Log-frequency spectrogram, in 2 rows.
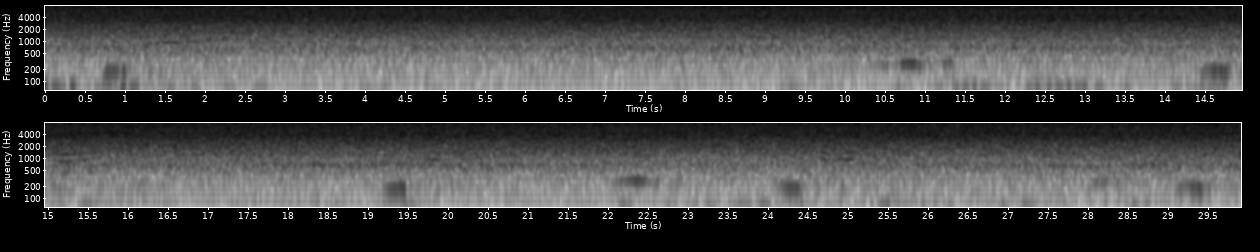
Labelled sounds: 1.4	1.7	humpback whale, 0.90 to 0.99 kHz
15.1	15.4	humpback whale, 1.2 to 1.4 kHz
24.8	25.1	humpback whale, 0.90 to 0.99 kHz

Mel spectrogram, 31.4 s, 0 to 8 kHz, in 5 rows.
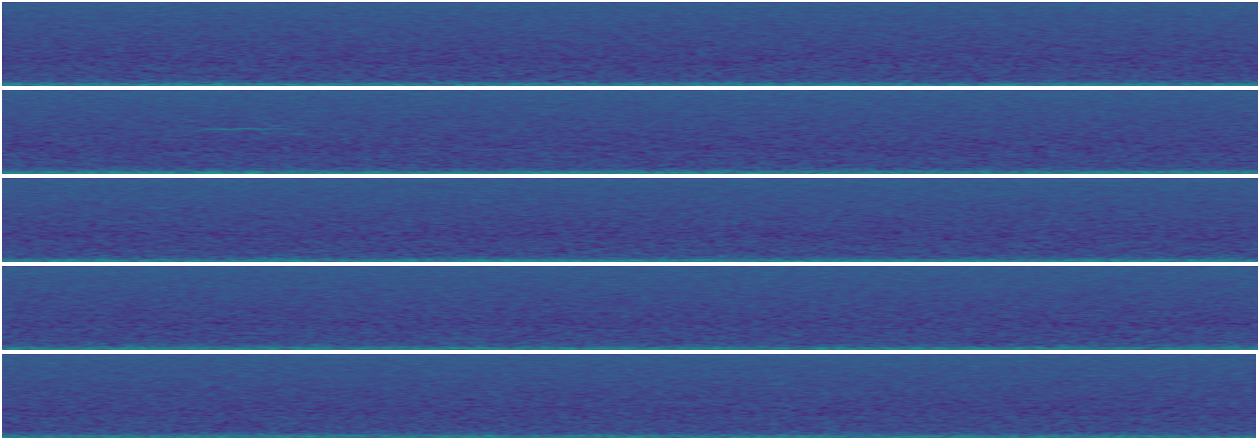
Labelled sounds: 7.2	7.6	killer whale, 1.7 to 2.0 kHz

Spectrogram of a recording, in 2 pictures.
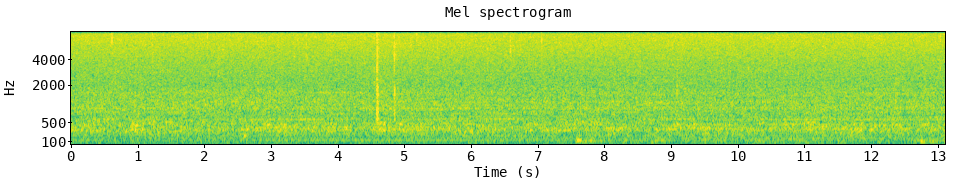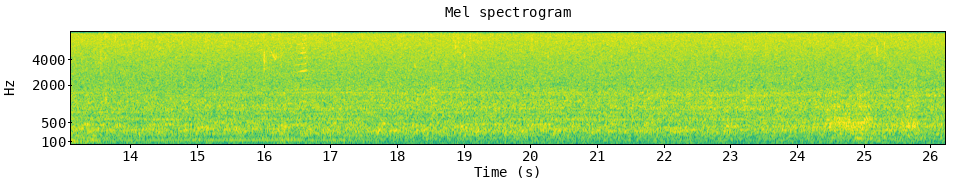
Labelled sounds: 16.4	16.8	killer whale, Bigg's (transient), AT1 transient, 2.7 to 6.2 kHz

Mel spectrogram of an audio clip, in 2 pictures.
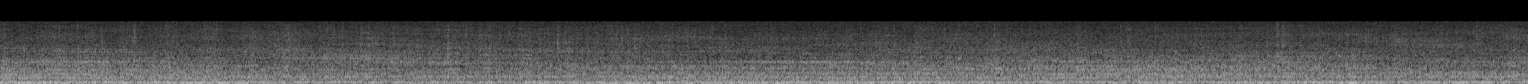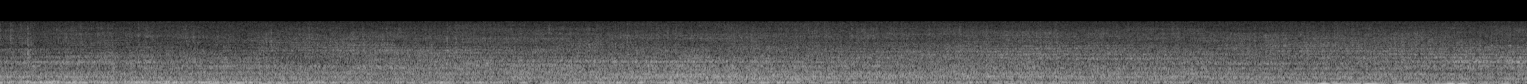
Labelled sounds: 3.1	3.4	vessel noise, 1.2 to 1.4 kHz
21.0	21.2	vessel noise, 2.4 to 2.7 kHz
29.7	30.0	vessel noise, 1.0 to 1.2 kHz

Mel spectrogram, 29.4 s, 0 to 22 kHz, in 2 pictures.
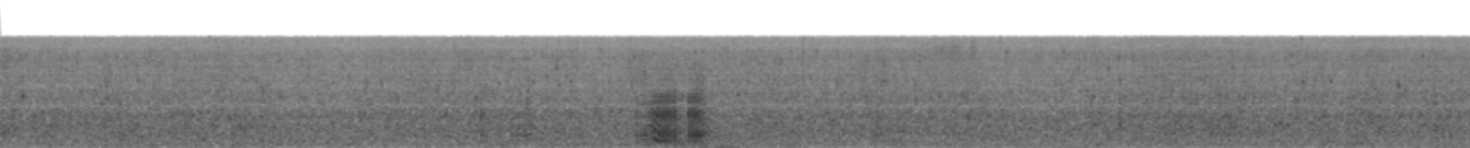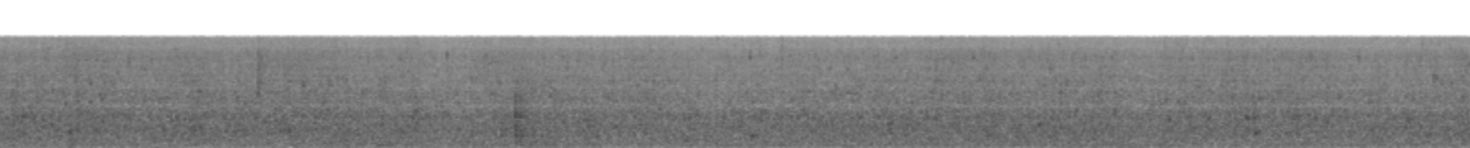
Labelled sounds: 6.5	6.7	croaking sound likely from a nearby submerged object, 0.84 to 1.0 kHz
9.4	9.6	Pacific white-sided dolphin, 5.8 to 6.2 kHz

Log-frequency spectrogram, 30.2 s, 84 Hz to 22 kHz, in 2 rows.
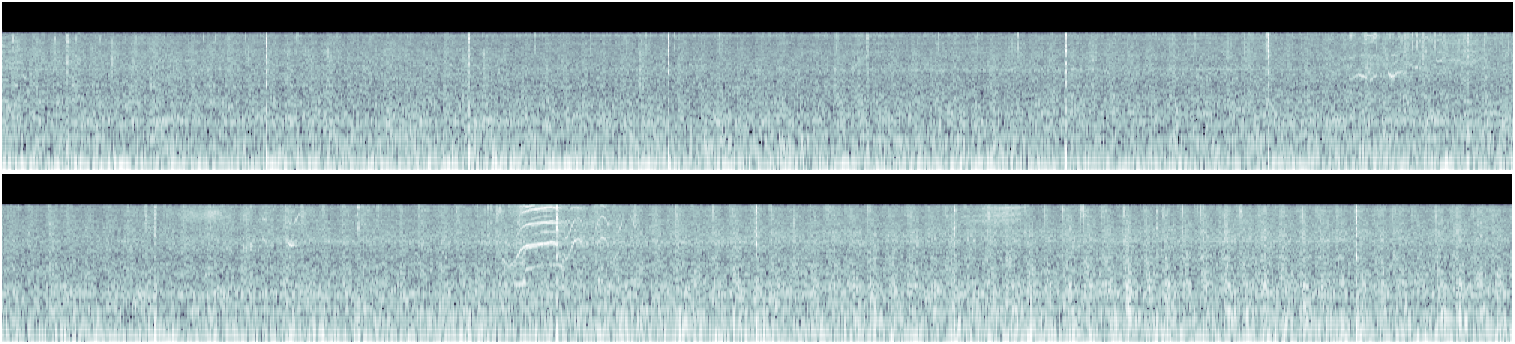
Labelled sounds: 13.5	14.8	killer whale, 1.2 to 8.0 kHz
16.9	18.3	killer whale, 1.2 to 8.0 kHz
20.0	21.6	killer whale, southern resident, 0.41 to 8.0 kHz

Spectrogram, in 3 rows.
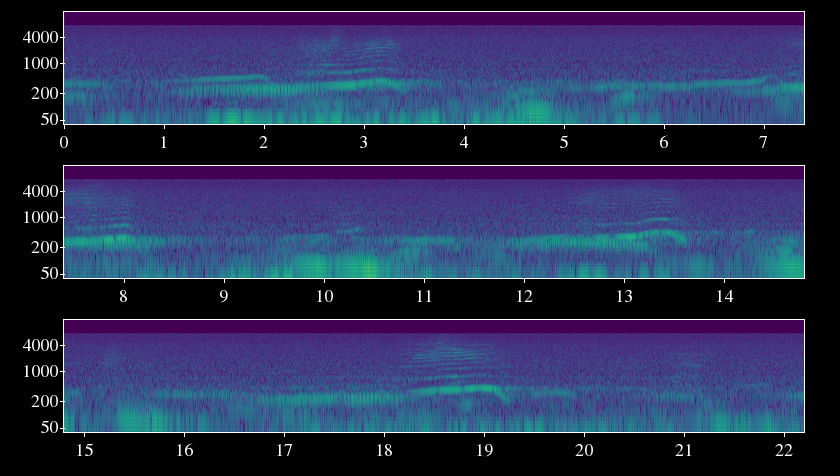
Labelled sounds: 2.8	3.4	humpback whale, 1.7 to 3.2 kHz
7.7	8.1	humpback whale, 0.90 to 2.1 kHz
13.1	13.5	humpback whale, 0.80 to 2.4 kHz
18.0	19.1	humpback whale, 0.80 to 4.3 kHz
20.9	21.2	humpback whale, 1.3 to 1.6 kHz

